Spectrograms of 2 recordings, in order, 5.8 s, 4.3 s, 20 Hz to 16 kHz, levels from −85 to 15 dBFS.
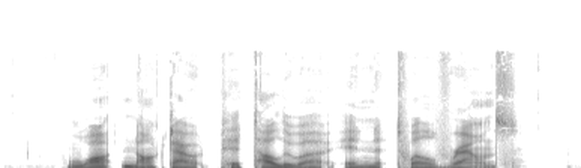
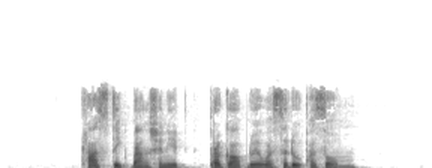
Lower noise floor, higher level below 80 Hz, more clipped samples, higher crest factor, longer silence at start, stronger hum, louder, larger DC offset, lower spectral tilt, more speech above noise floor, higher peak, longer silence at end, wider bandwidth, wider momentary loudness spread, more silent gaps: second, -75 dBFS vs -82 dBFS; about the same, -50 dBFS vs -54 dBFS; neither; about the same, 22 dB vs 20 dB; second, 0.65 s vs 0.8 s; neither; second, -30 LUFS vs -21 LUFS; neither; about the same, -7 dB/octave vs -6 dB/octave; second, 45 dB vs 62 dB; second, -10 dBFS vs -2 dBFS; about the same, 0.7 s vs 0.75 s; first, 11.5 kHz vs 8.2 kHz; first, 12 LU vs 9 LU; neither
